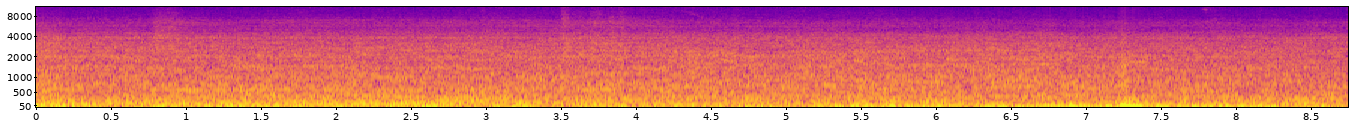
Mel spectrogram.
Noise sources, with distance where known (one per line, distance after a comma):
large-sounding engine, near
